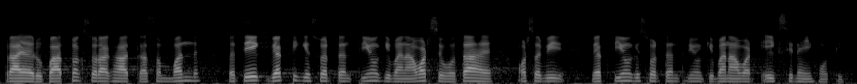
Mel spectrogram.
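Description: Male teacher, measured read-aloud lesson, very resonant voice, reverberant room. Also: fairly high pitch, flat delivery, fairly bright tone, smooth. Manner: measured, slows down to spell out example words. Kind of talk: reading a linguistics lesson aloud.

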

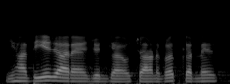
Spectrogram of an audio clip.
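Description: A man teaching a grammar lesson, reading pairs of words slowly and deliberately, one after another. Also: a little high, level tone, fairly bright tone, smooth. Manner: slow, deliberate word-by-word reading of spelling pairs. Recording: long reverb.

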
